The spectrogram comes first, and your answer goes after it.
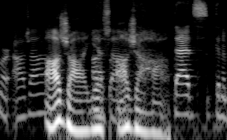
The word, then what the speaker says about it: Aja: Asia? Is that how we say her name? Or Aja? Aja, yes, Aja.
